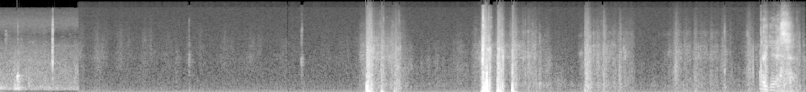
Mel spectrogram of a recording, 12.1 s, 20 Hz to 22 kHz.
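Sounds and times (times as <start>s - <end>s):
hooked fish thrashing and splashing: 5.4s - 6.3s, 7.2s - 12.0s.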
